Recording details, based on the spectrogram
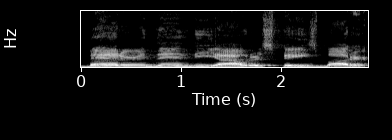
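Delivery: deliberate, linked like one word. Teaching a tongue twister, trying it slow first, slow and connected like one word. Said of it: "let's try it slow".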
